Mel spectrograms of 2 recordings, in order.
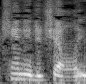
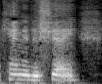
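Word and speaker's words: Canyon de Chelly: the map that's called cany toay looks like cany delli but it's pronounced cany toay and that's a special area it's a safe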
